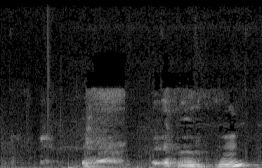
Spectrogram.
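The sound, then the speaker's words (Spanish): A person who has had a cough for a long time coughs, a rough, noisy burst followed by a couple more strained, throaty coughs in quick succession. “Hay alguien que tosió ahí, hay un hombre que está tosiendo, hace mucho que tiene tos este señor, yo no sé si oh.”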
